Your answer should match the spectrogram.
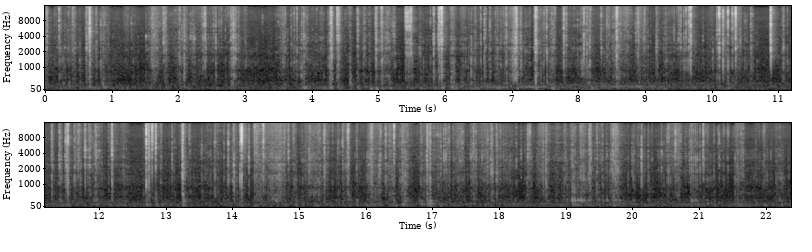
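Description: Plastic strapping band strips being handled and woven, rubbing and clicking against each other as they are folded and pressed flat: faint, irregular crinkles and small clicks.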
